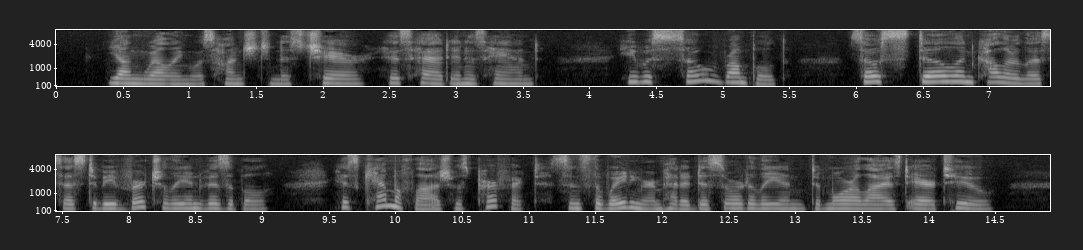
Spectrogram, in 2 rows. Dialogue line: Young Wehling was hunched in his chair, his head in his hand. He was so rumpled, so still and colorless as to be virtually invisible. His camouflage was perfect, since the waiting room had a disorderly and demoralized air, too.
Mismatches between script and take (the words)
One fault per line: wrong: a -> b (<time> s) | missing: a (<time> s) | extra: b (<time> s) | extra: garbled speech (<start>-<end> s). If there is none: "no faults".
no faults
